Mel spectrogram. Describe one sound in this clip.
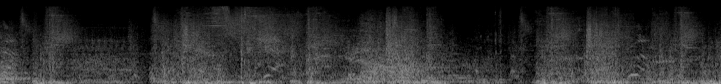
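Game sword strikes clash sharply.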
